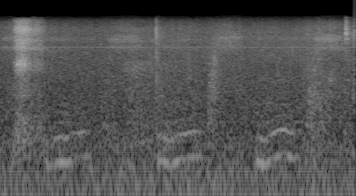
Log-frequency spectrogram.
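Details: Snoring baby: three soft, squeaky nasal breathing sounds about a second apart, each rising slightly in pitch, in a quiet room.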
